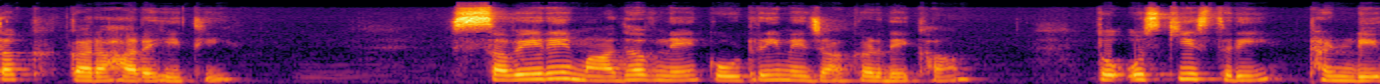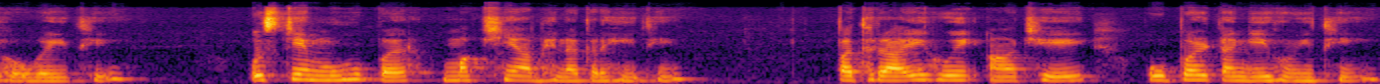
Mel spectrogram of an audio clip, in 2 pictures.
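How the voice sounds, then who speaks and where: A woman's voice with fairly even intonation and long, frequent pauses, music in the background. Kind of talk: audiobook narration of a classic short story.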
